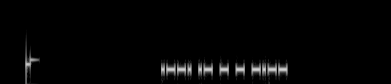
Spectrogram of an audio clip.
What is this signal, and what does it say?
Morse code, heard as a keyed tone, about 42 wpm, 700 Hz. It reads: PATTY
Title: USA Common Names - Max 5 Letters - 45wpm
